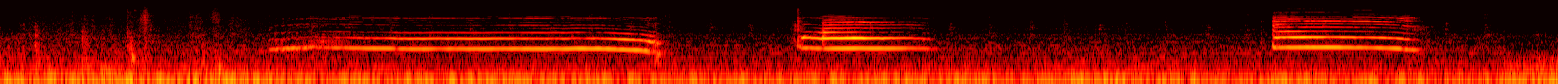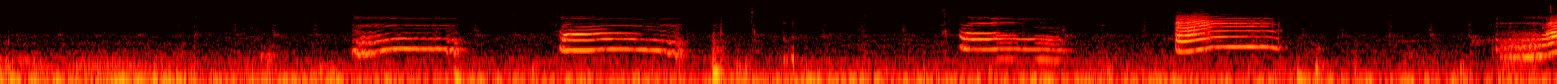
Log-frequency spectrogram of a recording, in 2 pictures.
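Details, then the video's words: Domestic cat making a long series of meows, early ones drawn out and level for over a second, later ones shorter and arched, coming about every second toward the end. "How do animals sound? Farm animals part - Cows, cats, goats, sheep, horses"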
